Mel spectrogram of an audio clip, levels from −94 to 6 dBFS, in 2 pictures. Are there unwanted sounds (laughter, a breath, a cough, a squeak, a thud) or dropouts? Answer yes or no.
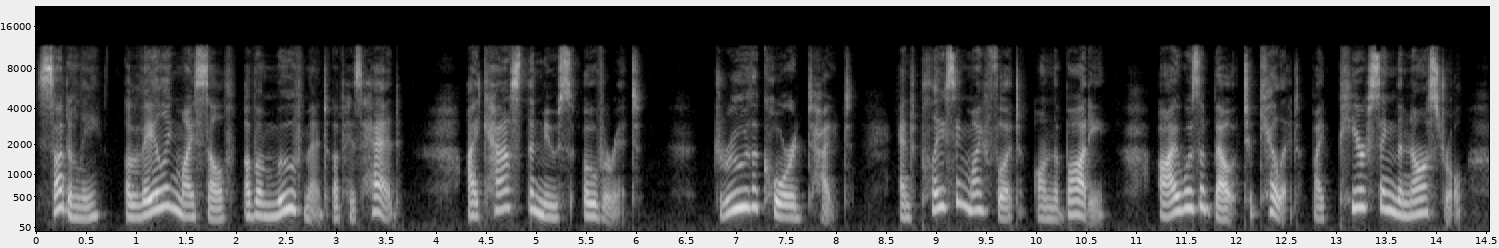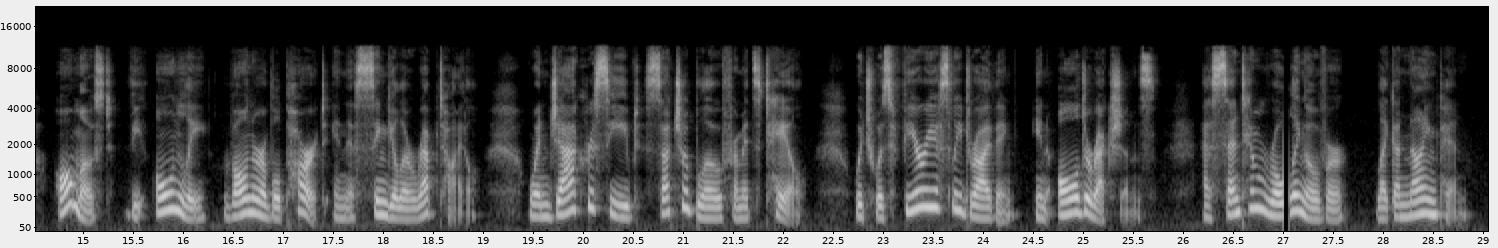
yes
